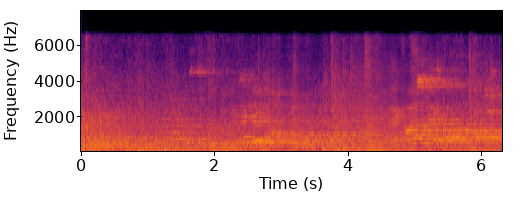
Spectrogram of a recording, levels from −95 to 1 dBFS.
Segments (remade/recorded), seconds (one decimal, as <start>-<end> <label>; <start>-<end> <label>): 0.0-2.8 recorded; 2.8-3.4 remade; 3.4-4.1 recorded; 4.1-5.3 remade; 5.3-6.3 recorded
